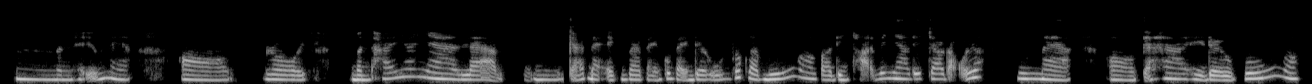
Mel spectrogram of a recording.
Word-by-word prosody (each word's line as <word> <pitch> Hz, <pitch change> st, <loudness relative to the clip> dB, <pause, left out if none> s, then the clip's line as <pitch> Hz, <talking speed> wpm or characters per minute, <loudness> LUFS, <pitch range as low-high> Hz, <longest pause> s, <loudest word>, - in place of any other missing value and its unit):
Ừm, 225 Hz, -3 st, +2 dB
mình 215 Hz, -1 st, 0 dB
hiểu 235 Hz, +2 st, -3 dB
nè. 275 Hz, -1 st, +2 dB, 0.6 s
Ờ, 230 Hz, -, 0 dB, 0.8 s
rồi. 225 Hz, -3 st, +1 dB, 0.5 s
Mình 215 Hz, -1 st, +5 dB
thấy 275 Hz, +5 st, -2 dB
á 360 Hz, -, -5 dB
nha, 270 Hz, -8 st, +2 dB
là, 220 Hz, -1 st, +1 dB, 0.3 s
ừm, 215 Hz, -2 st, -2 dB
cả 235 Hz, +3 st, -1 dB
bạn 220 Hz, -5 st, 0 dB
và 225 Hz, -1 st, 0 dB
bạn 210 Hz, 0 st, -5 dB
của 260 Hz, -, +1 dB
bạn 230 Hz, -3 st, +1 dB
đều 220 Hz, 0 st, -1 dB
rất 315 Hz, -2 st, +1 dB
là 245 Hz, -, +3 dB
muốn, 245 Hz, -, +3 dB
ơ, 320 Hz, -, -3 dB, 0.2 s
gọi 210 Hz, -1 st, -1 dB
điện 215 Hz, -1 st, +3 dB
thoại -, -, -3 dB
với 265 Hz, +2 st, 0 dB
nhau 265 Hz, -2 st, +2 dB
để 250 Hz, -, +2 dB
trao 250 Hz, -2 st, -1 dB
đổi 270 Hz, +4 st, 0 dB
á, 330 Hz, -, +4 dB, 0.4 s
nhưng 255 Hz, -1 st, +3 dB
mà, 215 Hz, -5 st, +2 dB, 0.4 s
ờ, 215 Hz, -, 0 dB, 0.2 s
cả 255 Hz, -, -1 dB
hai 255 Hz, -1 st, 0 dB
thì 215 Hz, -3 st, +2 dB
đều 200 Hz, -2 st, +3 dB
vướng, 270 Hz, +3 st, +5 dB, 0.2 s
ơ, 275 Hz, -4 st, +3 dB
235 Hz, 190 wpm, -23 LUFS, 215-260 Hz, 0.8 s, Mình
